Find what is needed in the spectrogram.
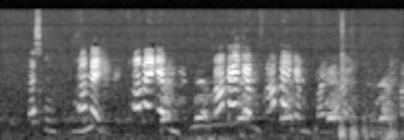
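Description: Dog yelping and barking in about four short, high-pitched, quavering bursts.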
